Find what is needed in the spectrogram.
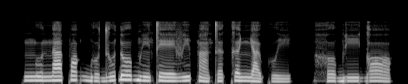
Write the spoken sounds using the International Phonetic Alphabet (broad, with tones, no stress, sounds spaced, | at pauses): ŋ u˧ n a˦ p ɔ˦ ɡ͡b u˨ d u˦ ɗ o˦ b ĩ˨˦ t eː˧ v i˦ p ã˨ t ə˦ k ə˦ ɲ a˨ kʷ i˨ | h o˧ b iː˧ ɡ ɔ˦˨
